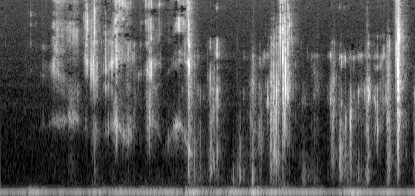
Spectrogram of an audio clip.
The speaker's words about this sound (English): tear off a little piece of this curd patty and try it by itself. This little edge piece.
